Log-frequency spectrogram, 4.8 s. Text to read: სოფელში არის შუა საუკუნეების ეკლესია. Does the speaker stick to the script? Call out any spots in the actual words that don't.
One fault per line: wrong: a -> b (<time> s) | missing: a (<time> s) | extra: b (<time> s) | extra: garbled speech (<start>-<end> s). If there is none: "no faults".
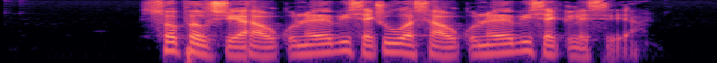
wrong: არის -> საუკუნეების (1.6 s)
